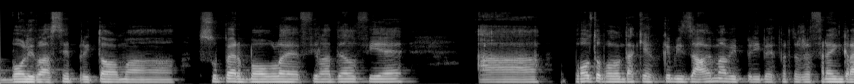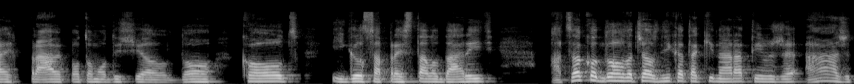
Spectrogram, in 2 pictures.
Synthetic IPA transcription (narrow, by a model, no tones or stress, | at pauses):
bɔliʋlasɲɛpɾit̪ɔm | supɛɾbɔʊlɛfilad̪ɛlfiɛ | a | b̥ɔlt̪ɔpɔt̪ɔmt̪akiːakɔ̥kɛbizaujmaʋiːpɾiːbɛxpɾɛt̪ɔʒɛfɾɛŋkɾajxpɾaːʋɛpɔt̪ɔmɔd̪iʃɪɛld̪ɔkʰɔlt͡s | iɡl̩sapɾɛst̪alɔd̪aɾic | at͡sɛlkɔmd̪l̩ˠɦɔzat͡ʃalvzɲikac̚t̪akiːnaɾat̪iːʊʒɛʔaːʒɛ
